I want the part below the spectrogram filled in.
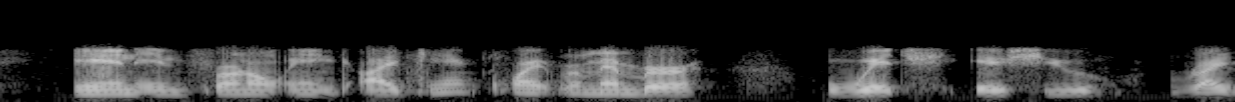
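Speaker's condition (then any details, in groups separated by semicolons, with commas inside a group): Cerebral palsy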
